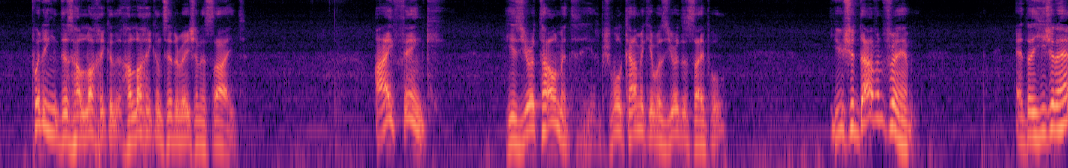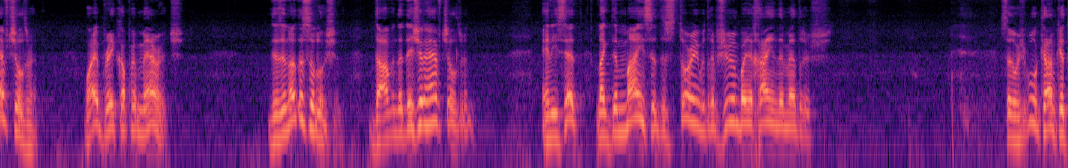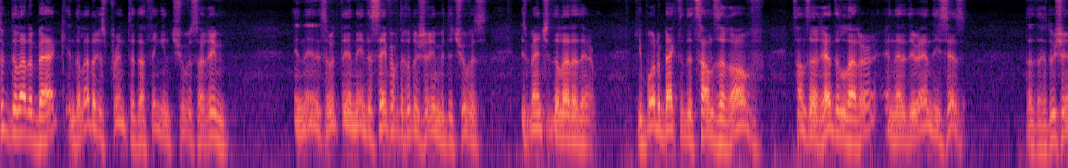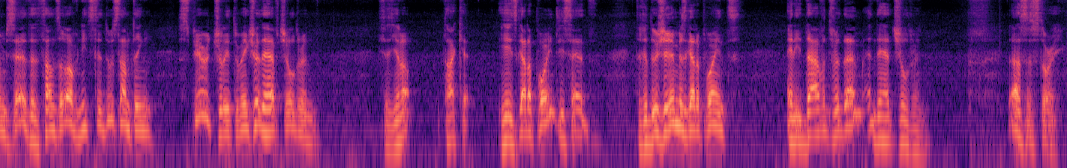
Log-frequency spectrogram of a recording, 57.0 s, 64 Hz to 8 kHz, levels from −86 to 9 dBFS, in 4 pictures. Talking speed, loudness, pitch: 160 wpm, -17 LUFS, 105 Hz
